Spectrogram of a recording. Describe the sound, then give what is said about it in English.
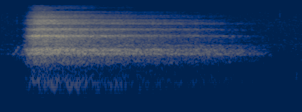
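A breathing-exercise exhale released after a held breath: one loud, breathy sigh that starts sharply and fades over about two seconds, heard alone without talk. “Tense the body while you hold the breath, and release with a double exhale.”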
